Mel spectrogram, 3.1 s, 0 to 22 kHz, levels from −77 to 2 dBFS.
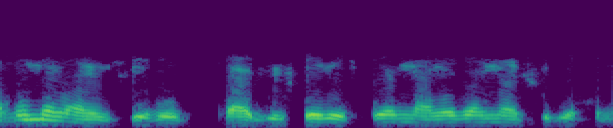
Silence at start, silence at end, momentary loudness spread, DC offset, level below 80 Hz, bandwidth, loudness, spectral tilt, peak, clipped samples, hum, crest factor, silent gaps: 0 s; 0 s; 5 LU; under 0.1%; -66 dBFS; 3.7 kHz; -23 LUFS; -5.5 dB/octave; -6 dBFS; under 0.1%; none; 16 dB; none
